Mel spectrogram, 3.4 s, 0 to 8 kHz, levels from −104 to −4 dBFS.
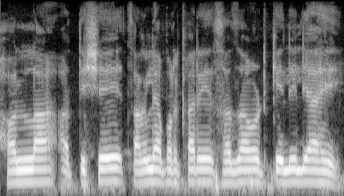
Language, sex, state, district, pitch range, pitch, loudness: Marathi, male, Maharashtra, Washim, 135-145 Hz, 140 Hz, -12 LUFS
